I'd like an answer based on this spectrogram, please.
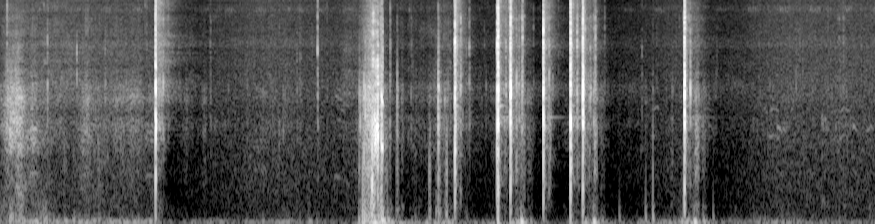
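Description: A rapid volley of shotgun shots at geese over decoys, about eight in some three seconds: the first and broadest a few seconds in, then a quick string of sharp cracks and a last one near seven seconds.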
